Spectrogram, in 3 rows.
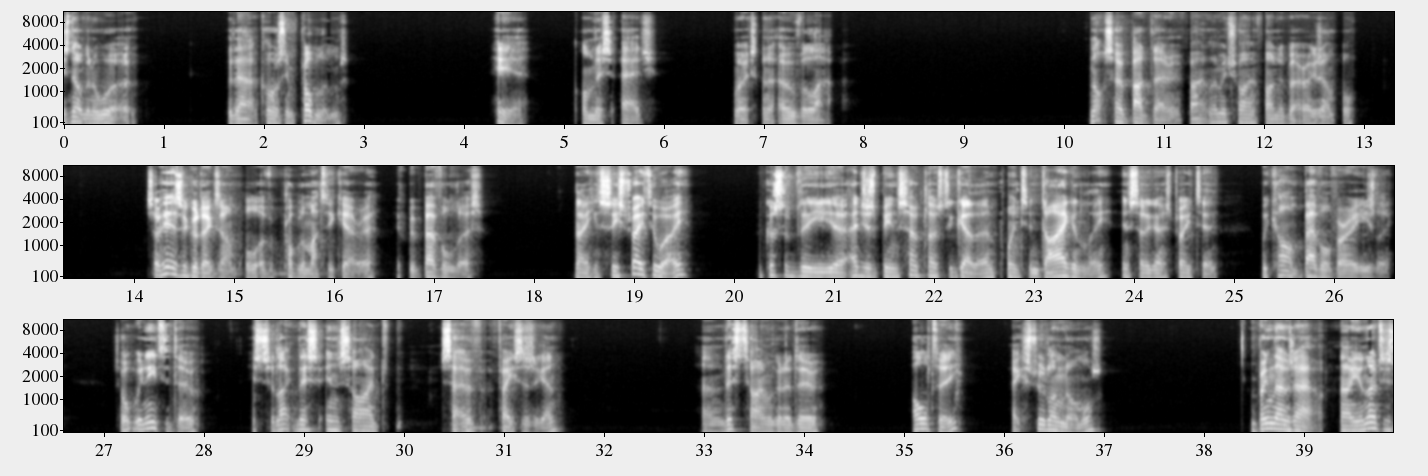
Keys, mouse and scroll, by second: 10.8 middle click, 11.3 ctrl+middle click, 12.1 middle click, 12.9 shift+middle click, 13.5 middle click, 13.9 ctrl+z, 14.1 ctrl+middle click, 15.0 ctrl+middle click, 15.7 middle click, 17.1 ctrl+b, 26.1 middle click, 28.0 ctrl+z, 28.9 middle click, 29.7 shift+middle click, 32.0-33.5 middle drag, 35.4 alt+e, 38.0-39.0 shift+middle drag, 39.6 middle click.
